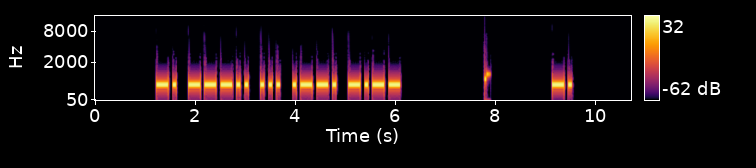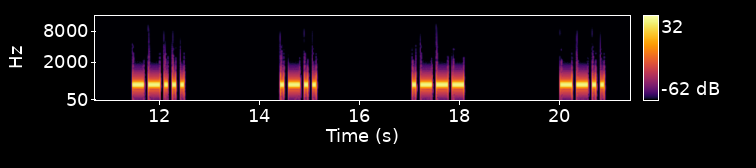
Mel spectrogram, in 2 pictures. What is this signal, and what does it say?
Morse code, heard as a keyed tone, about 15 wpm, spaced as for 6 wpm, 700 Hz. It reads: N8SPY N7LJZ
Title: USA Call Signs - 5 Characters - 8x Character Spacing - 15wpm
